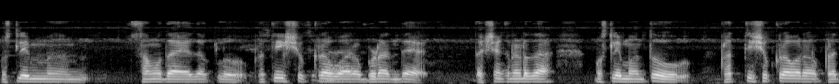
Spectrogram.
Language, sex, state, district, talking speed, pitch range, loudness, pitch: Tulu, male, Karnataka, Dakshina Kannada, 85 wpm, 120-135 Hz, -16 LUFS, 125 Hz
